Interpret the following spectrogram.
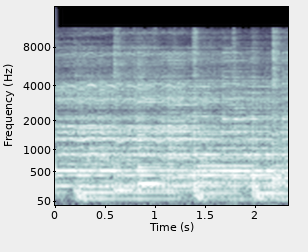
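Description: Female vocal group, several women's voices singing together through microphones and a PA over amplified backing music with a steady bass beat.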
